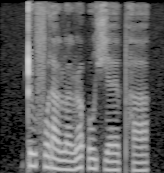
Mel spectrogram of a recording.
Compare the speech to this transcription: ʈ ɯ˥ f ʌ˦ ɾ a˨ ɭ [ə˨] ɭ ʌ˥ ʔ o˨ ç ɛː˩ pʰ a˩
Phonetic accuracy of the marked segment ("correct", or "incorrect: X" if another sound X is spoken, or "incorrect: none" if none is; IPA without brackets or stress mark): incorrect: a˨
